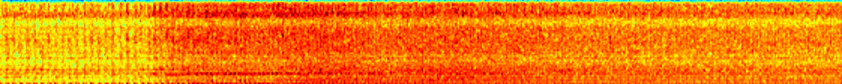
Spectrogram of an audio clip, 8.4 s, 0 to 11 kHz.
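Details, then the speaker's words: Craftsman T1600 (T600, MTD-built) lawn tractor, Briggs 19hp single-cylinder, just after cylinder head and head gasket replacement: uneven chugging for the first second, then settles into a smooth, steady idle; normal idle. "fantastic such a smooth engine sounds perfect in the beginning it's a little questionable but once it got over that first hump sounds fabulous"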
